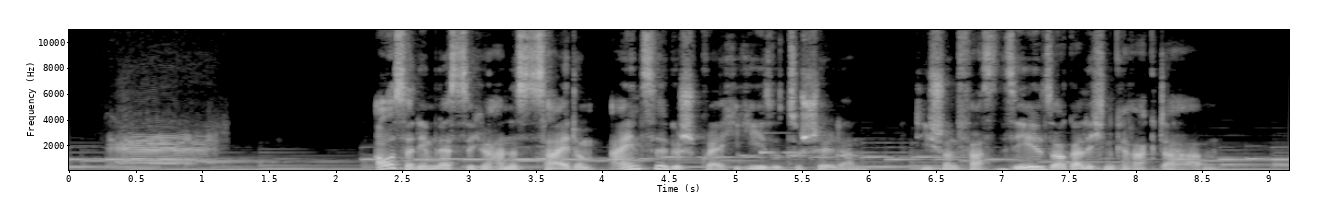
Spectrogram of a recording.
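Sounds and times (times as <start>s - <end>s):
sheep bleating: 0.2s - 1.2s
speech: 2.3s - 8.8s.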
